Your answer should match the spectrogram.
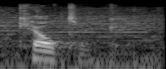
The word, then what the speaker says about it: Celtic: Celtic. That's how it's pronounced.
